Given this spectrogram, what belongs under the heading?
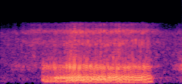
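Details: Sleeping dog snoring: a single loud, rough, rumbling snore lasting over a second.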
